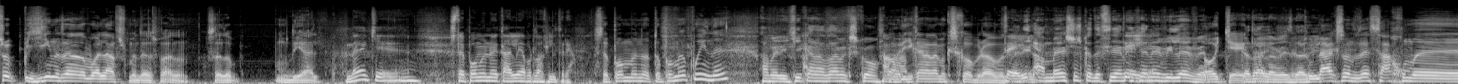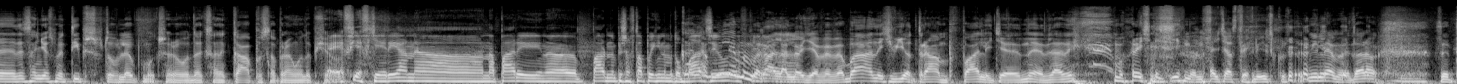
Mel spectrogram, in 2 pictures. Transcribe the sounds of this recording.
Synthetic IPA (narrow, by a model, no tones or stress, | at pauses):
oso̞ʝine̞t̪enɐt̪ɐpolɐfsume̞t̪e̞lo̞spɐ̰nd̪o̰nɐft̪o̰t̪o | mṵnd̪iɐlne̞cest̪o̞epo̞me̞no̞it̪ɐliɐpɾot̪ɐθlit̪ɾiɐ | st̪oepo̞me̞not̪oepo̞menopuine̞ɐme̞ɾicikɐnɐðɐmeksi̥ko̞ɐmeɾicikɐnɐðɐmeksi̥kobɾɐvoɐðiɐme̞soskɐt̪efθiɐneɐnevileveoce̞ikɐt̪ɐlɐvezd̪ɐt̪ulɐçist̪onðenθɐxume̞ðeθɐɲo̞s̬ume̞t̪ipsi̥spu̥t̪o̞vle̞pumḛkse̞ɾo̰ɣod̪ɐksɐnekɐpost̪ɐpɾɐɣmɐt̪ɐpço̰fefce̞ɾiɐnɐnɐpɐɾinɐpɐɾunepijosɐft̪ɐpueʝinemet̪omɐzimolememeɣɐlɐlo̞ʝɐveveɐbɐneçivʝio̞t̪ɾɐmppɐlicene̞ðilɐðimɐɾeçecinonɐeçɐst̪eɾiskusḛmilemet̪o̞ɾɐset̪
